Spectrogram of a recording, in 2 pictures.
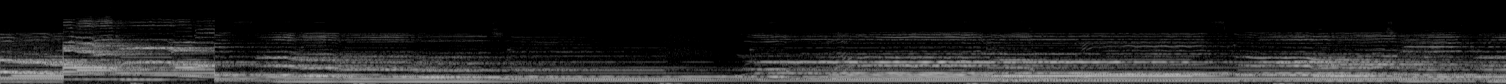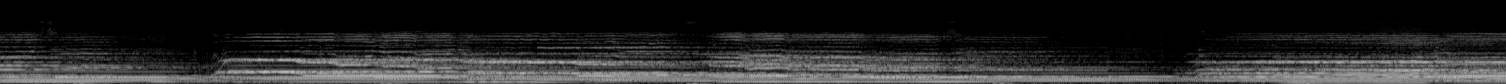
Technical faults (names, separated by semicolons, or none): wrong sample rate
